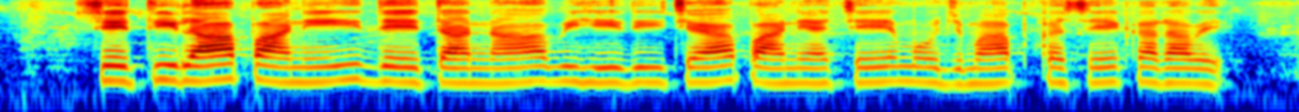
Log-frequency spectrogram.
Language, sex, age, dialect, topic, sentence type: Marathi, male, 18-24, Northern Konkan, agriculture, question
